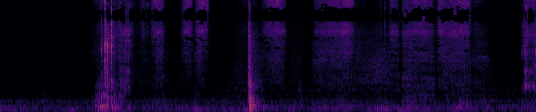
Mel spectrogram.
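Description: Faint paper rustling as a sticker is pressed and smoothed onto a planner page, with a couple of sharp taps and a few seconds of steady rubbing as it is pressed flat.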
